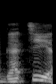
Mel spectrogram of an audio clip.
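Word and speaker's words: 같이: Bukan gati tapi gaci. Tulisannya gati tapi dibacanya gaci. Gaci kemudian gayo. Harus lebih perhatian lagi ya sama soalnya. Kenapa dibacanya gaci, Mas Haris? Karena konsonan diat bertemu dengan vokal i, maka berubah menjadi diat. Ci ya, jadinya ci ya.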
